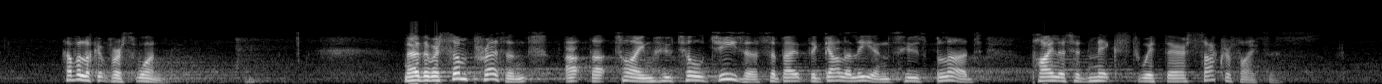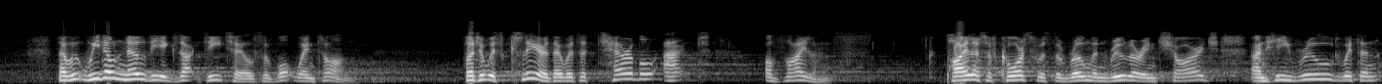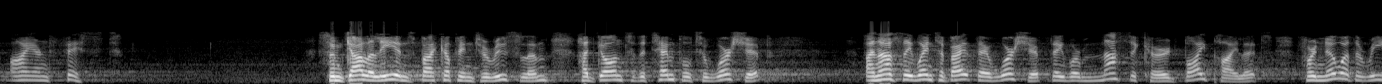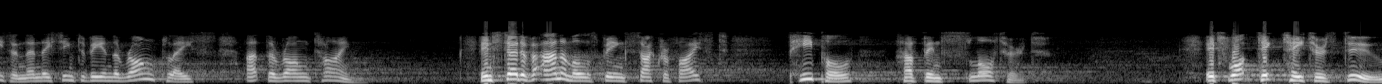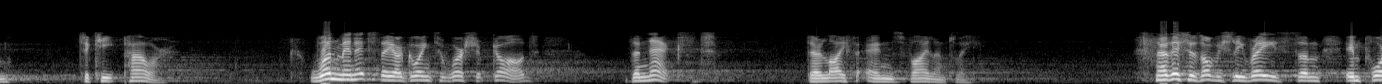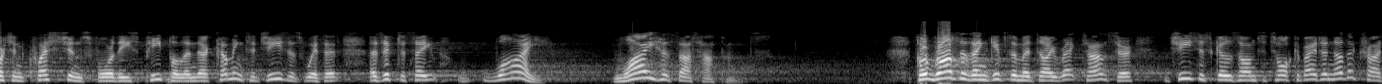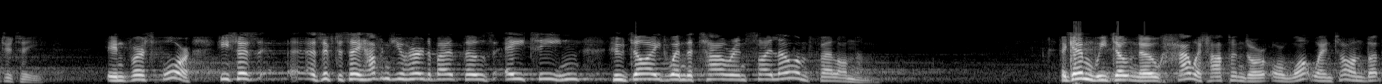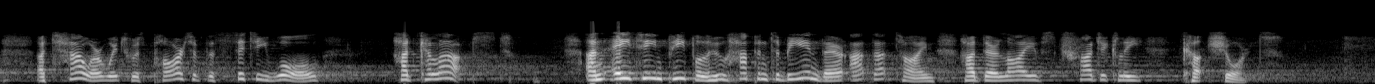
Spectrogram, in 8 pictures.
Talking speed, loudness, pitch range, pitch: 135 wpm, -15 LUFS, 165-225 Hz, 190 Hz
